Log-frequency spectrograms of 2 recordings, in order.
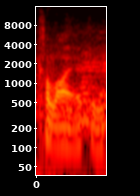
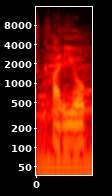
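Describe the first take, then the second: First: The name is said with English-style sounds. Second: The name is said with Japanese-style sounds. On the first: This is the name's usual English form. "correct English translation uh pronunciation is apparently Calliope" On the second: This is the name as used in the Japanese version. "her name in Japanese is Calliope"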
